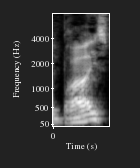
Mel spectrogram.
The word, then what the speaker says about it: Brice: texte sur mon ordinateur Brice nous on la prononcé Brice parce que c'est un nom anglais Brice rougissait souvent Brice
